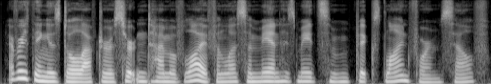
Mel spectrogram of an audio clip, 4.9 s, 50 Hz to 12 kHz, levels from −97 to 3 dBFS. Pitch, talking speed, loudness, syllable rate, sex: 175 Hz, 230 wpm, -17 LUFS, 5.8 syllables/s, female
